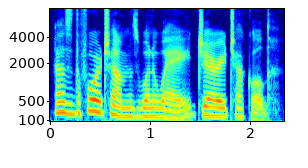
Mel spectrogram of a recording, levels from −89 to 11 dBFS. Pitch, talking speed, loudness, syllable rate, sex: 185 Hz, 205 wpm, -18 LUFS, 5.0 syllables/s, female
